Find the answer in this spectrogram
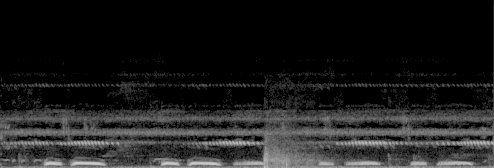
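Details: Spotted dove used as a decoy, calling wild doves with soft paired coos, short then long, broken by a sharp click midway, with a constant high-pitched hum behind.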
